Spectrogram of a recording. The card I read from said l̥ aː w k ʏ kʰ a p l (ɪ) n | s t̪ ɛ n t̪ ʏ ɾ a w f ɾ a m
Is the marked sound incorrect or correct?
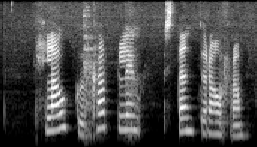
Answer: correct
